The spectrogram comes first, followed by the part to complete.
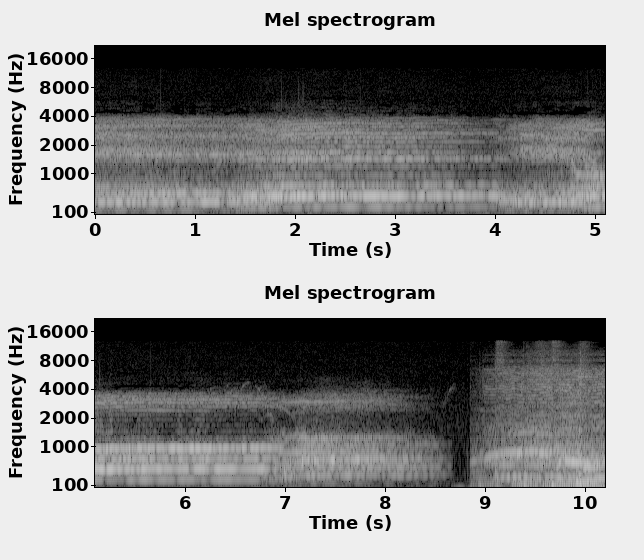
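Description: Voices singing a slow ritual chant of long held notes, moving to a new pitch every few seconds, in the manner of a Tsou ceremonial chant. About nine seconds in it breaks off and band music with guitar takes over.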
